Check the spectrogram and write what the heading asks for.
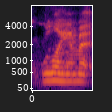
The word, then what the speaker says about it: Willamette: Willamette. I was Damn it. corrected. It's Willamette. Damn it. If you're ever wondering how to say it, it just rhymes with damn it.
